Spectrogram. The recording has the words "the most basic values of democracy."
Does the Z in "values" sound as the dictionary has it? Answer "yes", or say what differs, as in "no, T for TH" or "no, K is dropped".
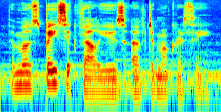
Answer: yes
